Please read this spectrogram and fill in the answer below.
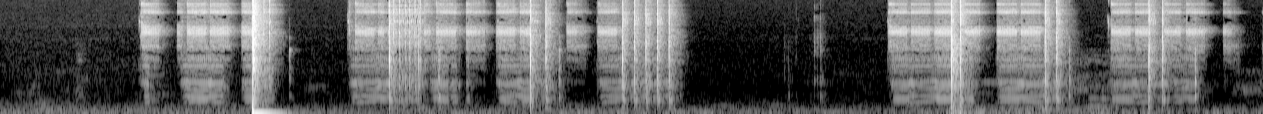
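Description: Electric sparks arcing where the output leads of a homemade pulse-chopper electrofishing unit are shorted together: a harsh electrical buzz in about six short bursts with sharp snaps, the loudest about two and a half seconds in. The output is being shorted on purpose to show it can take it.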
